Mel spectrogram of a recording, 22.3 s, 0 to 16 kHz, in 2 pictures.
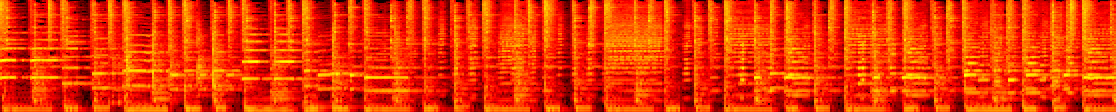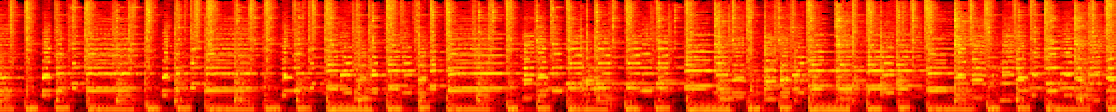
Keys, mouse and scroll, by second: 0.2 middle click, 0.7 middle click, 1.2 click, 1.5 click, 2.3 click, 4.0 click, 4.4 middle click, 4.9 middle click, 5.0 scroll down 1, 6.5 click, 10.1 click, 10.6 click, 12.1 click, 12.7 click, 13.3 click, 14.7 click, 16.1 click, 16.9 click, 18.1 click, 19.4 click, 21.0 click, 22.0 click.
